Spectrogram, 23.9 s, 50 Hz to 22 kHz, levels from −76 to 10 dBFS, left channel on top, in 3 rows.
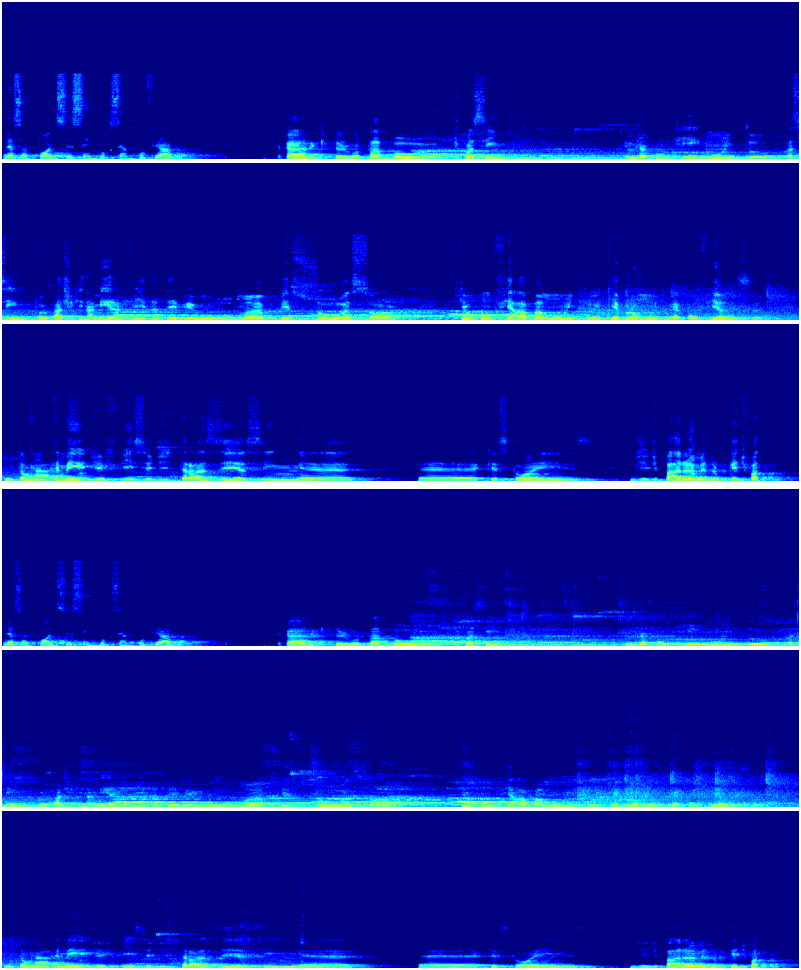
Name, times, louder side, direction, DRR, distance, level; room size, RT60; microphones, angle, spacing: voice 1, 0.0-1.8 16.2-16.8, left 2 dB, 30° left, 1 dB, 2.0 m, -36 dB
voice 2, 2.8-5.1 6.2-11.9 12.5-15.6 16.0-19.4 20.1-21.7 22.2-23.5, left 2 dB, 60° left, 0 dB, 1.8 m, -30 dB
sound 1, 4.1-19.0, right 2 dB, 75° right, 5.5 m, -39 dB
29.5 x 16.0 x 9.1 m, 1.1 s
head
